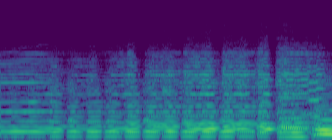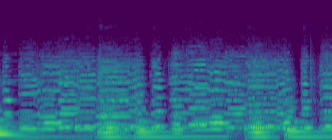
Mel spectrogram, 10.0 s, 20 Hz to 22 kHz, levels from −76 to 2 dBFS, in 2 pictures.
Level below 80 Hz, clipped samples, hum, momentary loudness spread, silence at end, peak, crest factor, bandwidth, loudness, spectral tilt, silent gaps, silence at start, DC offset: -56 dBFS; under 0.1%; none; 7 LU; 0 s; -8 dBFS; 16 dB; 11.5 kHz; -24 LUFS; -7.5 dB/octave; none; 0 s; under 0.1%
